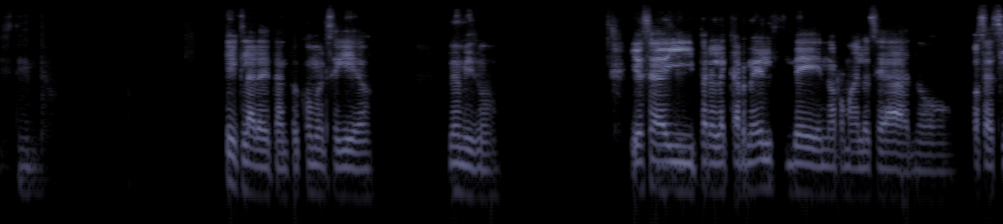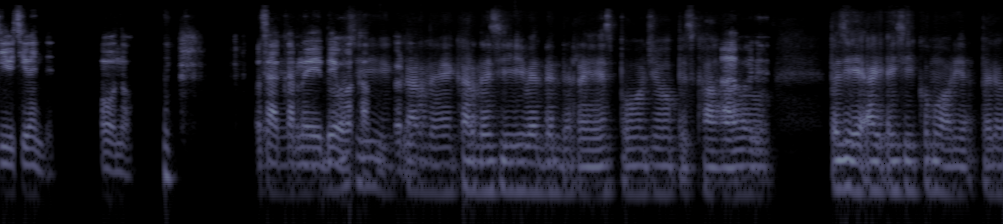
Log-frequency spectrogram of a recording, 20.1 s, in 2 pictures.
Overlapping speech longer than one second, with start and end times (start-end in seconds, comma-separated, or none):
12.6-14.3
